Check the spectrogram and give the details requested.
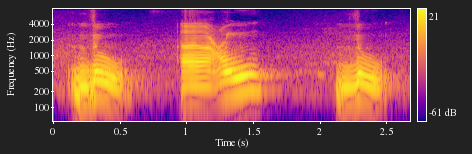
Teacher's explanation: huruf dzalnya harus dari bawah gigi yang atas, bukan dari belakang gigi. Kita ucapkan dari bawah gigi, ya.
